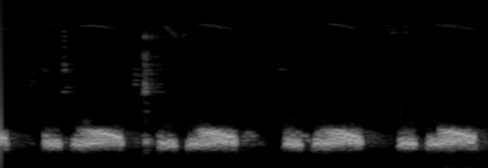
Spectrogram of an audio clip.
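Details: Decoy spotted dove cooing to lure wild doves: four low, mellow coo phrases in five seconds, each a short note followed by a longer sustained hum, with a faint brief chirp in the background.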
